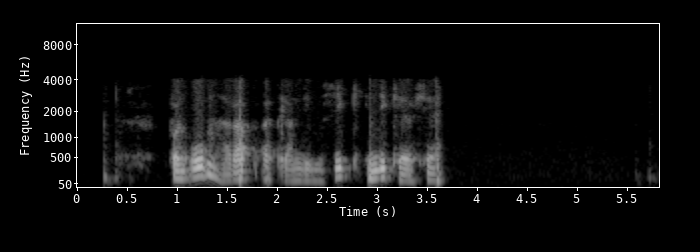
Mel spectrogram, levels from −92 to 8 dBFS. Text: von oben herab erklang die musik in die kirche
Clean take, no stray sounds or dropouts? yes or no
yes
